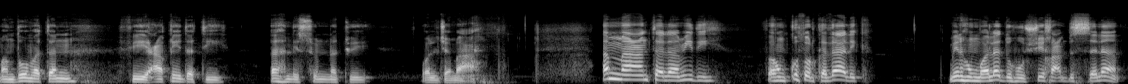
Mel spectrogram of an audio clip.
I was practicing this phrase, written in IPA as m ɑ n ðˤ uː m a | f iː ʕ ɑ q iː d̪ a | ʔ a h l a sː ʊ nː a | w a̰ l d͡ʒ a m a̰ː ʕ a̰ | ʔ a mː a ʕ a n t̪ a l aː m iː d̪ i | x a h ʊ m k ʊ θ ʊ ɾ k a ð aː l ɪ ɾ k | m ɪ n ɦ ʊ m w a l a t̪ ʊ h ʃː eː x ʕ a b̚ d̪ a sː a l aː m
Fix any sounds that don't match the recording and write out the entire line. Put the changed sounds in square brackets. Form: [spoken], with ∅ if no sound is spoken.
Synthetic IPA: m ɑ n ðˤ uː m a | f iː ʕ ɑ q iː d̪ a | ʔ a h l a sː ʊ nː a | w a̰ l d͡ʒ a m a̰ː ʕ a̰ | ʔ a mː a ʕ a n t̪ a l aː m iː d̪ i | [f] a h ʊ m k ʊ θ ʊ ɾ k a ð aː l ɪ [∅] k | m ɪ n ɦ ʊ m w a l a [d̪] ʊ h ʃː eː x ʕ a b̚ d̪ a sː a l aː m

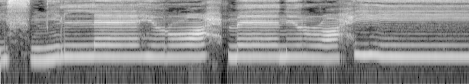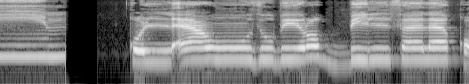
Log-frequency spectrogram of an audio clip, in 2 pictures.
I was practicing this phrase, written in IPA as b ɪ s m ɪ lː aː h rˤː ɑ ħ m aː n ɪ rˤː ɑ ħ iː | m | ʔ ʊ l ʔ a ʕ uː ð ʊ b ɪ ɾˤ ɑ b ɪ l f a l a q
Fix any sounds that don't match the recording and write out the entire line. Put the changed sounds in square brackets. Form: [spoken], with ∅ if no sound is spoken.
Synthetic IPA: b ɪ s m ɪ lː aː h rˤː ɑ ħ m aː n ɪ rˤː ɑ ħ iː | m | [q] ʊ l ʔ a ʕ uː ð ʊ b ɪ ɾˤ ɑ [bː] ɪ l f a l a q

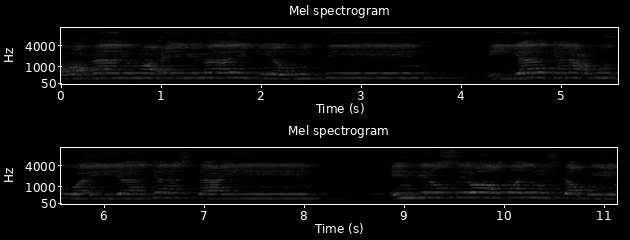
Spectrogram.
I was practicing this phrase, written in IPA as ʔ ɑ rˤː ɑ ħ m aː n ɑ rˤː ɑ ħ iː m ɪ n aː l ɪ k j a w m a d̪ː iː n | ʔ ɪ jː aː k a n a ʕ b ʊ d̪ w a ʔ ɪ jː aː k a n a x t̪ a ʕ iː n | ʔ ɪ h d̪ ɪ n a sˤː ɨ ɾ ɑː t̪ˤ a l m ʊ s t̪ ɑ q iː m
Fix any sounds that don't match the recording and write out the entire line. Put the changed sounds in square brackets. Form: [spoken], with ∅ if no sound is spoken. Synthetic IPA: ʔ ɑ rˤː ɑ ħ m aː n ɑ rˤː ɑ ħ iː m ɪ [m] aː l ɪ k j a w m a d̪ː iː n | ʔ ɪ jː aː k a n a ʕ b ʊ d̪ w a ʔ ɪ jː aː k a n a [s] t̪ a ʕ iː n | ʔ ɪ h d̪ ɪ n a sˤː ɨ ɾ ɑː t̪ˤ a l m ʊ s t̪ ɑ q iː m

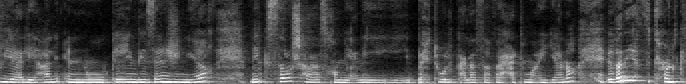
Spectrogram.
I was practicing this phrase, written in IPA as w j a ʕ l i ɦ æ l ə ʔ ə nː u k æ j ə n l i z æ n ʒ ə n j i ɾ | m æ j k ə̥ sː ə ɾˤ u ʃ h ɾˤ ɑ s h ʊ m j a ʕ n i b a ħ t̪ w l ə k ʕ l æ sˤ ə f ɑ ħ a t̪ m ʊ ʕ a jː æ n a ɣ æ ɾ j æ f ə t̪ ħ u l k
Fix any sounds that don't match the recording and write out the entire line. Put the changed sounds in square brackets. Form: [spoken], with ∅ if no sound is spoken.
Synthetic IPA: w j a ʕ l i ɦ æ l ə ʔ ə nː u k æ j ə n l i z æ n ʒ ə n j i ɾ | m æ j k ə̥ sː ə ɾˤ u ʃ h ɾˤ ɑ s h ʊ m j a ʕ n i b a ħ t̪ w l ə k ʕ l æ sˤ [ɑ] f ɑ ħ a t̪ m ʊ ʕ a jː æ n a ɣ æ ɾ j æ f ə t̪ ħ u l k

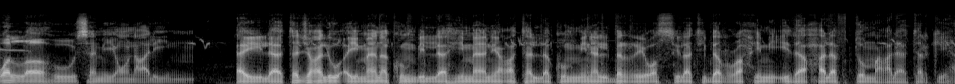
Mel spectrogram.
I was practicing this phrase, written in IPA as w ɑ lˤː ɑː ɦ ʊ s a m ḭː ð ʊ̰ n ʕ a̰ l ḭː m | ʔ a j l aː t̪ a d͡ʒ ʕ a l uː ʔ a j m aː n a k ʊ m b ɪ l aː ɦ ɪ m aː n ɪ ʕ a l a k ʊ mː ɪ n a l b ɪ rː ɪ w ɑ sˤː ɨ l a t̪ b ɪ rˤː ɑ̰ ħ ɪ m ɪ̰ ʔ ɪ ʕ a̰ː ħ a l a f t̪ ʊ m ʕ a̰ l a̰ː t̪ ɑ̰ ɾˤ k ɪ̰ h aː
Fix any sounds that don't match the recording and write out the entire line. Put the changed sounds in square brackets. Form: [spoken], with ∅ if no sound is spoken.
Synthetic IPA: w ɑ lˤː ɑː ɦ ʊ s a m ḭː [ʕ] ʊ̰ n ʕ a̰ l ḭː m | ʔ a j l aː t̪ a d͡ʒ ʕ a l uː ʔ a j m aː n a k ʊ m b ɪ [lː] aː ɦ ɪ m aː n ɪ ʕ a l a k ʊ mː ɪ n a l b ɪ rː ɪ w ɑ sˤː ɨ l a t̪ b ɪ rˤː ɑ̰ ħ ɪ m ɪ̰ ʔ ɪ [ð] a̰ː ħ a l a f t̪ ʊ m ʕ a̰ l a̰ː t̪ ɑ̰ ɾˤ k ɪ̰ h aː

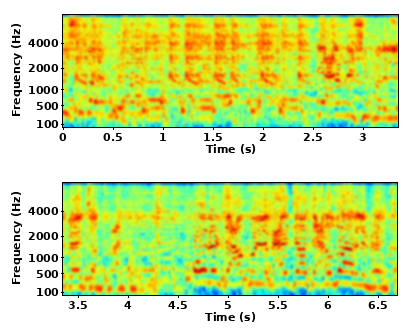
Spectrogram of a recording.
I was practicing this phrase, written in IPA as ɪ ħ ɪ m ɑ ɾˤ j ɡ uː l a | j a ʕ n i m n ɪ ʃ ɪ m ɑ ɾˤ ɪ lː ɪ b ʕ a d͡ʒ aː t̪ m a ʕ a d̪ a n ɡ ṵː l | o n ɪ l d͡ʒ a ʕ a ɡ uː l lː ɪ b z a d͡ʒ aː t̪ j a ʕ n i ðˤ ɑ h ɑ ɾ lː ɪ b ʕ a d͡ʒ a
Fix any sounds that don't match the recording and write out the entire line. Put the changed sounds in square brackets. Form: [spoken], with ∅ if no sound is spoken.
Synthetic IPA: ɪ [ʃ] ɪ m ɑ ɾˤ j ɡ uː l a | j a ʕ n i m n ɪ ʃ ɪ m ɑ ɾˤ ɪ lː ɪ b ʕ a d͡ʒ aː t̪ m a ʕ a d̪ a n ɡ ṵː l | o n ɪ [ɾ] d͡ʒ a ʕ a ɡ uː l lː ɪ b [ʕ] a d͡ʒ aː t̪ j a ʕ n i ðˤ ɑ h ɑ ɾ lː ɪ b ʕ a d͡ʒ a

